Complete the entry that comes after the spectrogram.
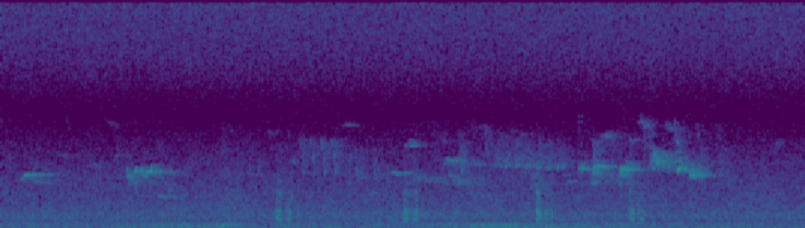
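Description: Faint, high, short chirps of small birds, scattered through, with a few soft clicks.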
